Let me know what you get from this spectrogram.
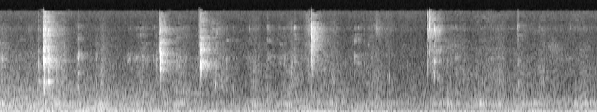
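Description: Close-miked chewing of crisp unripe green mango, with about five sharp crunches spread through the chewing.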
